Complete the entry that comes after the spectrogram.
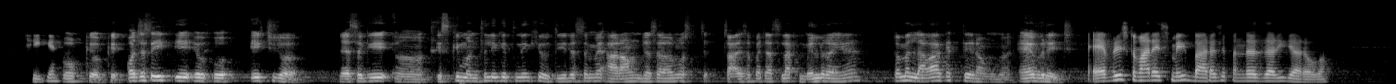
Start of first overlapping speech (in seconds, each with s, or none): none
